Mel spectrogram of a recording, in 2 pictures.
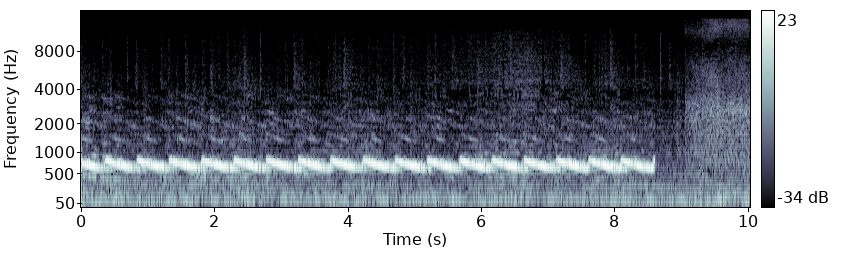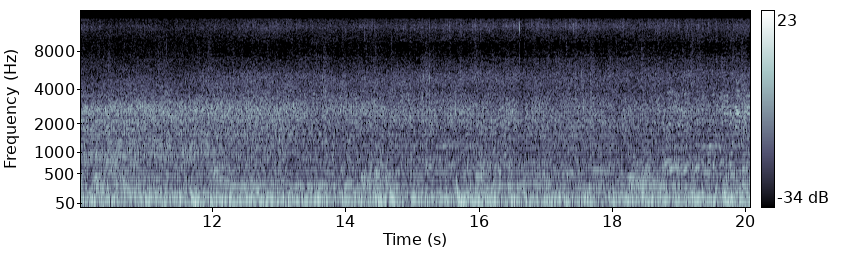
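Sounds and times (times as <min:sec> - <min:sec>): emergency siren wailing: 0:00.0 - 0:08.7.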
